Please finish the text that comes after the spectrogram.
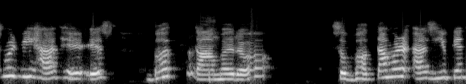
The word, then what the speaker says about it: Bhaktamara: I want your lips, like you should pronounce it with me. Bhaktamara.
